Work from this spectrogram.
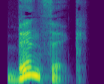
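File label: "benthic", English, British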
